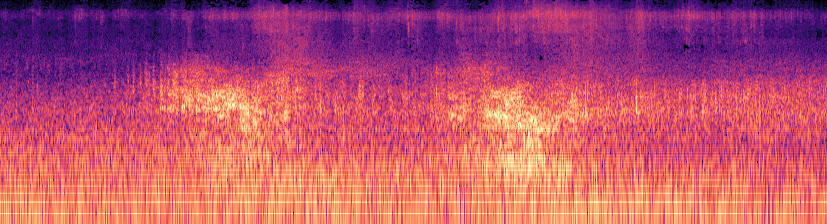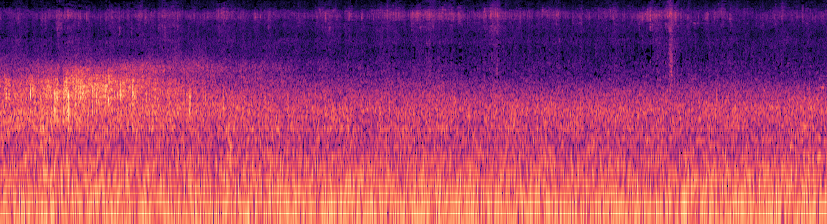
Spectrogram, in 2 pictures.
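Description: Steady wind rush from riding a bicycle, with three vehicles swishing past on wet pavement one after another, each swelling and fading over a couple of seconds; the second is the loudest and drops in pitch as it goes by.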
